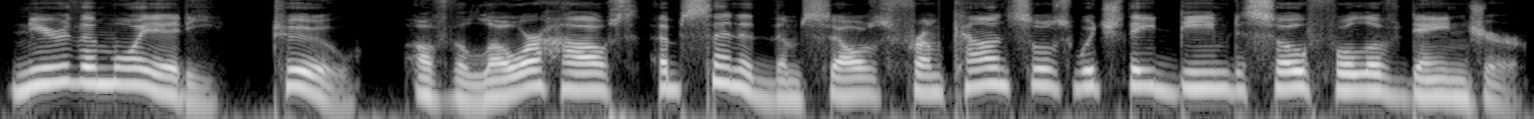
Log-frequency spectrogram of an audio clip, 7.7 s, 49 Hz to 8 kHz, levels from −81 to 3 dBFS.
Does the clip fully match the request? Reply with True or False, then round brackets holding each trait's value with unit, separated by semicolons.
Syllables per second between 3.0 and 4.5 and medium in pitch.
True (4.1 syllables/s; 165 Hz)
